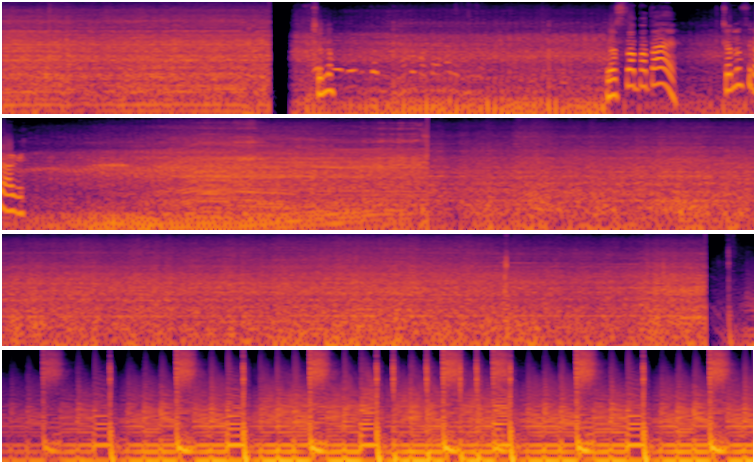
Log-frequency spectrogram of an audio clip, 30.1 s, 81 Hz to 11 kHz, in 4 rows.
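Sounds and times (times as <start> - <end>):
motorcycle engine: 0.0 - 12.5, 21.8 - 30.0
road and traffic noise: 0.0 - 30.0
electronic music with a beat: 22.2 - 30.0.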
